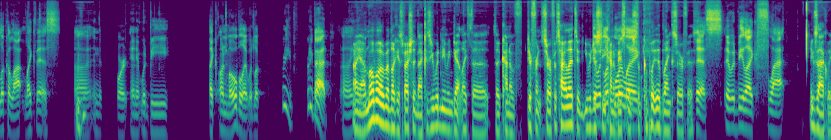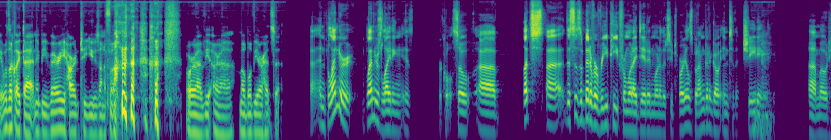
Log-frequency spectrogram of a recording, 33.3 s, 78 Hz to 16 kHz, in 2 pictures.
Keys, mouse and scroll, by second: 0.4 middle click, 2.6 right click, 3.0 middle click, 5.7 shift+middle click, 10.7 click, 15.8 middle click, 18.4 click, 21.1 middle click, 22.0 shift+middle click, 23.9 shift+middle click, 24.8 middle click, 31.1 click.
